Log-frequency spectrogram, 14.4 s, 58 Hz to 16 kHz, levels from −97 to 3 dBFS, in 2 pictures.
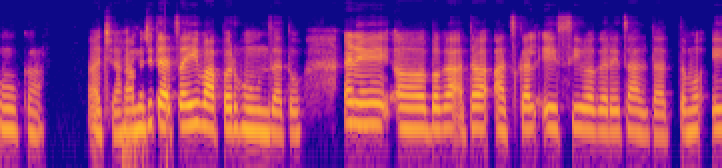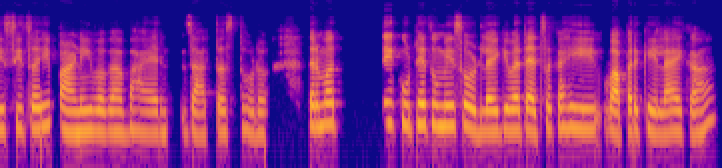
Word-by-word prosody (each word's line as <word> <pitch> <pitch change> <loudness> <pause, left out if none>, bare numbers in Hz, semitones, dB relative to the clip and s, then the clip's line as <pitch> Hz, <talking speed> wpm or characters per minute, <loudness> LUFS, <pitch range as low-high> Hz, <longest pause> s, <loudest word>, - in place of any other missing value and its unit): हो 220 -1 -1
का? 195 -3 -7 0.6
अच्छा! 195 0 -2
हां. 205 +1 0
म्हणजे 225 +4 +2
त्याचाही 240 +1 +6
वापर 220 -1 +5
होऊन 205 -2 +1
जातो. 195 -1 -4 0.5
आणि 255 -1 +6 0.2
अ, 225 - +4 0.3
बघा 220 +1 +3
आता 225 0 +2 0.2
आजकाल 220 +2 -1 0.2
एसी 225 +1 -3
वगैरे 205 -2 0
चालतात, 185 -3 -4
तर - - -3
मग 205 +2 -2 0.2
एसीचं 215 0 -4
ही 240 - -2
पाणी 200 -1 0
बघा 200 -1 -2
बाहेर 195 -1 -7 0.2
जातच 195 +1 -6
थोडं. 190 -3 -7 0.5
तर 235 - +3
मग 260 - +4 0.5
ते 265 - +4
कुठे 250 0 +2
तुम्ही 240 -1 +1
सोडलंय 200 -4 +2
किंवा 210 0 +1
त्याचं 210 +1 +1
काही 220 -1 -2
वापर 200 +1 +3
केलाय 195 -1 -1
का? 195 +5 -3
210 Hz, 160 wpm, -19 LUFS, 195-225 Hz, 0.6 s, त्याचाही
